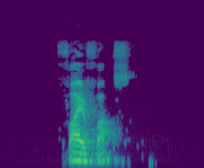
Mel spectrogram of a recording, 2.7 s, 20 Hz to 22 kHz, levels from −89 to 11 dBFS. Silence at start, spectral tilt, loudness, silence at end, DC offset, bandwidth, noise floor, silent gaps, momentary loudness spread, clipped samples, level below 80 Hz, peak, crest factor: 0.85 s; -5.5 dB/octave; -19 LUFS; 1.05 s; under 0.1%; 9.2 kHz; -80 dBFS; none; 18 LU; under 0.1%; -64 dBFS; -2 dBFS; 22 dB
